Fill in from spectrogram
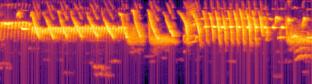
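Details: High, quick chirps from birds in a steady rapid series, each note a short sweeping tick. The chatter briefly thins midway, then resumes as a fast, dense run.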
